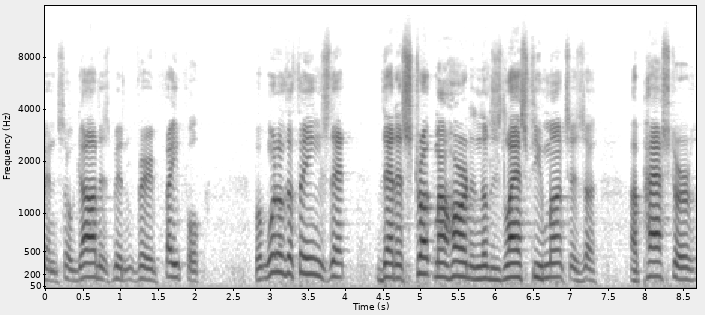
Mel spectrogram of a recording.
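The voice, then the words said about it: Southern American accent. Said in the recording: “the southern dialogue and accent.”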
